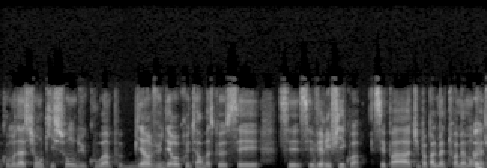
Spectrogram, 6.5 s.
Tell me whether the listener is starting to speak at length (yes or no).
no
